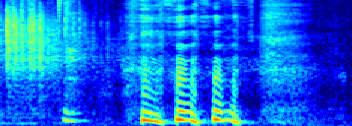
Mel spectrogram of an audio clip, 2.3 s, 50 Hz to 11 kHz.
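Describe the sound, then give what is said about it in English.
Dice clatter on a hard tabletop during a game: a brief rattling shake, then three sharp, ringing clacks in quick succession as they tumble and settle, fairly loud, landing a 3, some 4s, 5s and 6s. “Okay, oh wow, what a weird roll. Nothing but a 3, some 4s, and 5s and 6s.”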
